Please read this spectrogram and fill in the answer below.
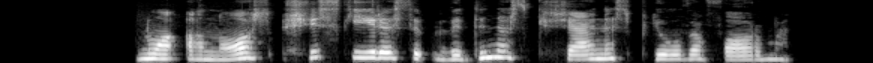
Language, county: Lithuanian, Klaipėda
